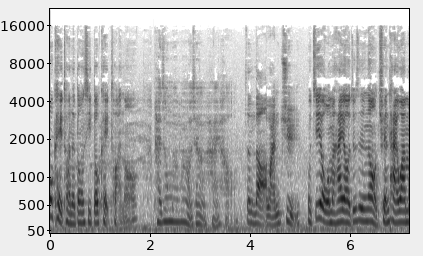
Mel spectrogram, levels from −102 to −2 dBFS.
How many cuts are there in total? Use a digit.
2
